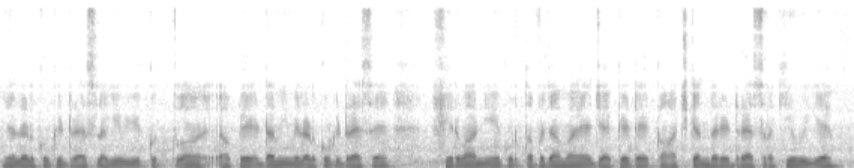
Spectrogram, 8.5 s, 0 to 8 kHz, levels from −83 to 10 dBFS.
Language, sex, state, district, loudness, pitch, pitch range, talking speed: Hindi, male, Bihar, East Champaran, -35 LUFS, 120 Hz, 115-120 Hz, 225 wpm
